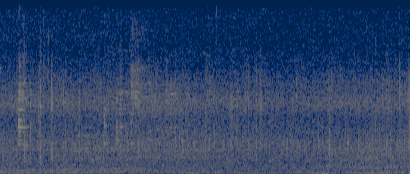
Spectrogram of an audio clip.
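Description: Rain falling on an umbrella held overhead: a steady hiss with a few faint drop ticks.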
